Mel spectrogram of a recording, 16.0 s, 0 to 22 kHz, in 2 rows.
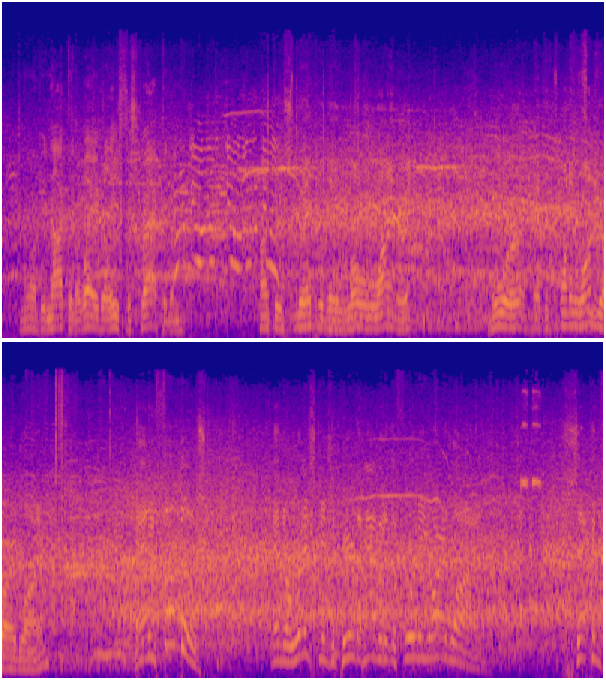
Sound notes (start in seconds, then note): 3.2 whistle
